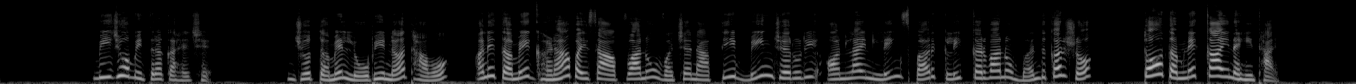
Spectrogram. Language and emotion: Gujarati, disgusted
